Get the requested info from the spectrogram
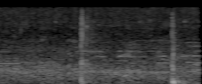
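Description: Near silence: faint open-air court ambience. Two faint short taps come through, one a little under a second in and a slightly louder one near the end, from hands playing a beach volleyball.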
